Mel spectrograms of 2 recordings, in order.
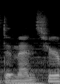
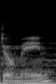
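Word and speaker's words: demesne: stage your piety that I know it says Dementor but it's pronounced domain so it tells you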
